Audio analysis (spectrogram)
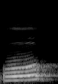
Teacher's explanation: यानी अगर आप किसी स्वर को बोलते हो तो बोलते समय आपके होठ क्या होते हैं? गोल हो जाते हैं, थोड़ा सा गोलानुमा हो जाता है, तो उसे गोलीय या फिर उसी को हम कहते हैं वृत्तमुखी। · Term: वृत्तमुखी स्वर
